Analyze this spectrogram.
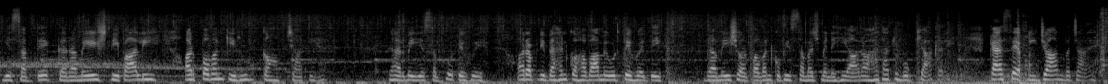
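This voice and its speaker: A woman tells a horror cartoon story with dramatic narration at a mid pitch. Clear music plays behind her throughout. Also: fairly even intonation, brisk.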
